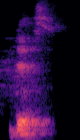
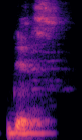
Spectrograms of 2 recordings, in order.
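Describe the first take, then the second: First: Des whispered without voice, short vowel between E and I; des, short vowel, whispered only; whispered sound demo. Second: Des said voiced with a short, open vowel between E and I; des, short vowel, spoken aloud; short vowel sound demo. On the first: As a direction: breathe des with no voice, lips set for E, vowel short. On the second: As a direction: des with the lips shaped for E but a sound toward I, kept short. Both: Shown as a demonstration. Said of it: "tú simulas que vas a pronunciar la E".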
